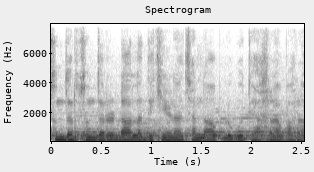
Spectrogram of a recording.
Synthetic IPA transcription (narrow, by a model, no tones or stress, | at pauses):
sʊnd̪əɾsʊnd̪əɾɖaːlad̪ɪkʰeːɽ̃at͡ʃʰənaːploɡõt̪eɦɐɾaːbɦɐɾaː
